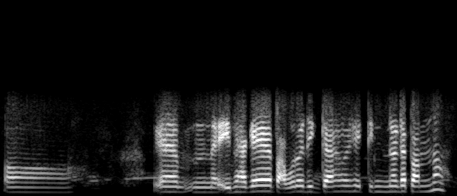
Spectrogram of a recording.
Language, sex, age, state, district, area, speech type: Assamese, female, 30-45, Assam, Sivasagar, rural, conversation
